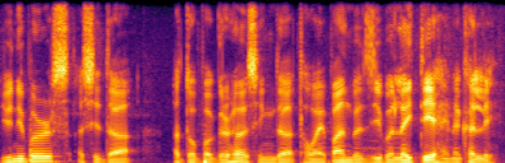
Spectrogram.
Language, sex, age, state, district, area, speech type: Manipuri, male, 18-30, Manipur, Kakching, rural, spontaneous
